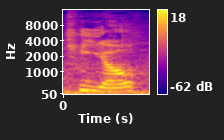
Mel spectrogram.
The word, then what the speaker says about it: Kyo: name is k kusanagi there's only one syllable it's not Kio not Kio Frio not mucho Frio no it's Kio please correct me if I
